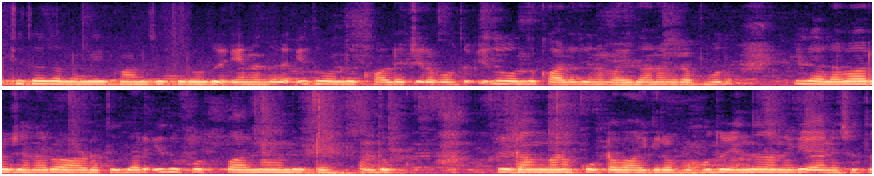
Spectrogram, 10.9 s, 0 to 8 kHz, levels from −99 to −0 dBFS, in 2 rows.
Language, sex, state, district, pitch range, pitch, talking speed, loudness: Kannada, female, Karnataka, Belgaum, 220-235 Hz, 225 Hz, 150 wpm, -14 LUFS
